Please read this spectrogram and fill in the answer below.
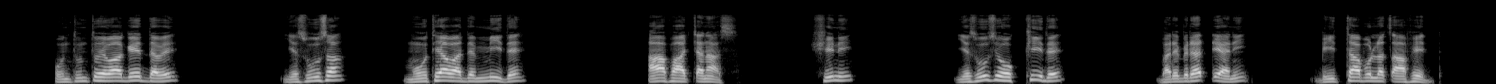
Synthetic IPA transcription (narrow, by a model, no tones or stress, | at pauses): ʔʊnt̪ːʊnt̪ːʊhɛwaːɡe̞ːd̪ːɐwɛ | jɛs̬uːs̬ɐ | moːt̪ɪjaːwaːd̪ɛmːiːd̪ɛ | aːpaːt͡ʃʼːɐna̰ːs | ʃɪn | jɛs̬uːs̬ɪhɔkːiːd̪ɛ | bɐɾɛbɪɾɐɗːɪjan | biːt̪ːaːbɔlːɐt͡sʼaːfe̞ːd̪ːɐ̥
